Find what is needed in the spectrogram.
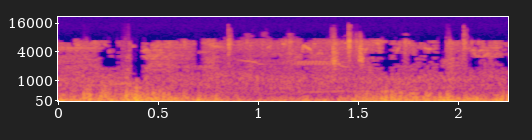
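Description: Horse hoofbeats on a sand arena surface: dull, irregular low knocks with a rumble underneath.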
